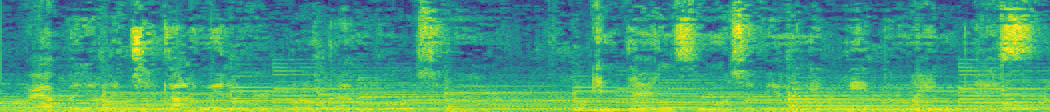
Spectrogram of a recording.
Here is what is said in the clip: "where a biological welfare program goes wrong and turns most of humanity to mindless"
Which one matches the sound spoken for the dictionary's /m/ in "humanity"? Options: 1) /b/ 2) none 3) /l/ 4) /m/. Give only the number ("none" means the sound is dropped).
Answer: 2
